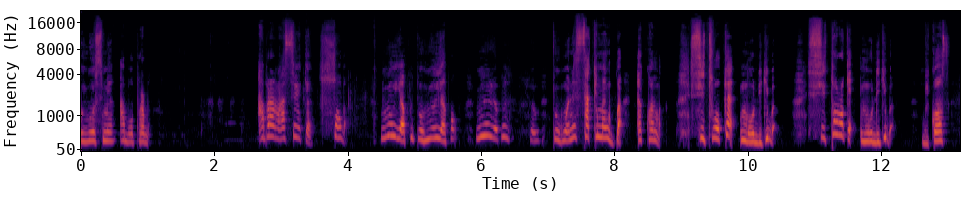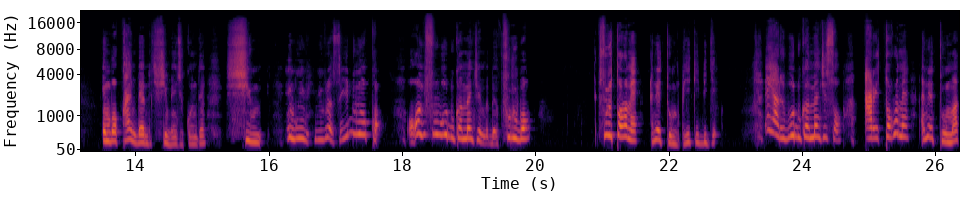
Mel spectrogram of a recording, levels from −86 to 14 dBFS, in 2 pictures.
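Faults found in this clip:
Nothing stood out on listening to the speech in this recording.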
